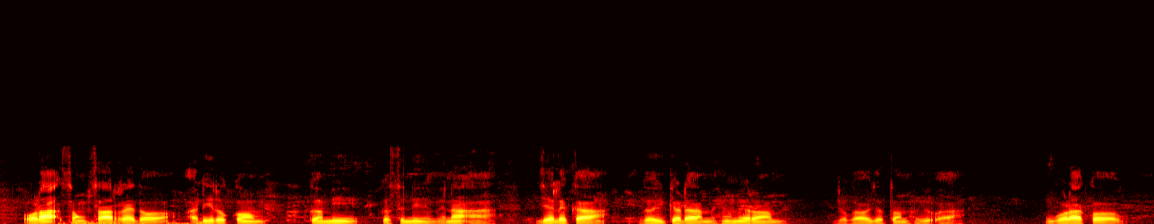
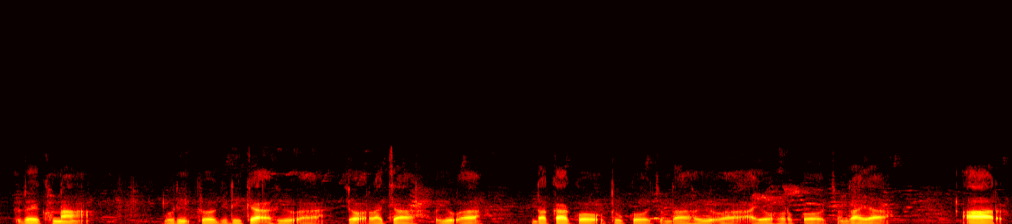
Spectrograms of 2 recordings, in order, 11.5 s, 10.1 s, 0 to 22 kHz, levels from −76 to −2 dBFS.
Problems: background conversations at intervals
